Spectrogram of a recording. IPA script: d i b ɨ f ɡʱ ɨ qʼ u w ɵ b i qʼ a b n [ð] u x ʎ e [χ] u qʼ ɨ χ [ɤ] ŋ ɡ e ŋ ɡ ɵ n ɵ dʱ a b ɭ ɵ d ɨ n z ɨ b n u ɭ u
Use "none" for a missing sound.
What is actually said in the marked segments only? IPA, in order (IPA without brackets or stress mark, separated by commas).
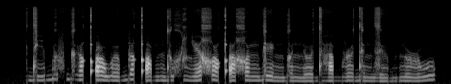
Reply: d, χ, ɵ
